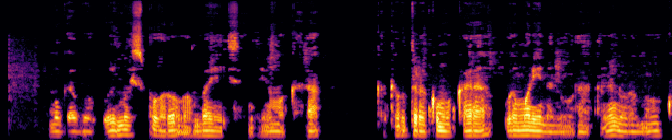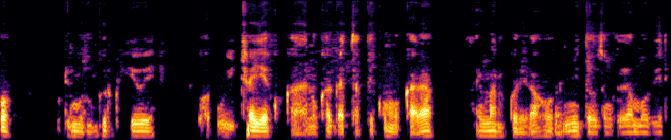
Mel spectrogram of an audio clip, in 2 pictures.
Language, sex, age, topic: Kinyarwanda, male, 18-24, health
